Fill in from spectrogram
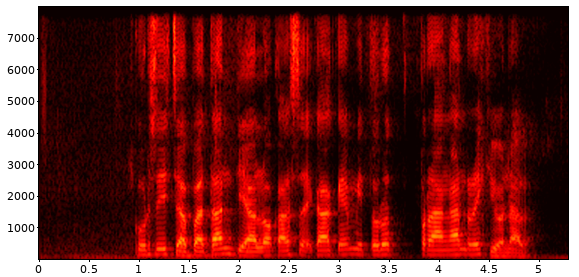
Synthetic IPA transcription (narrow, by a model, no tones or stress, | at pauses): kursid̥ʒ̥ä̤b̥ä̤t̪and̪̥i̤alɔkasɪ̰ʔkakemit̪uɾʊt̪̚pəɾaŋanreɡ̥i̤onal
